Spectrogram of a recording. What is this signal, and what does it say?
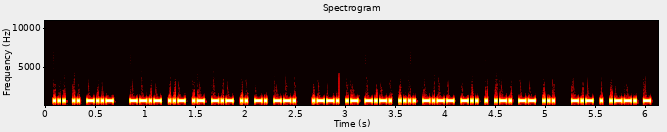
Morse code, heard as a keyed tone, about 52 wpm, 700 Hz. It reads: SIX QUAKING PACHYDERMS KEPT
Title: Pangram Challenge v2 - 50wpm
